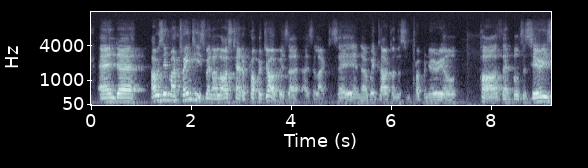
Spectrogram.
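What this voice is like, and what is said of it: South African accent. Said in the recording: “from my accent, you can tell I'm originally from Cape Town in South Africa”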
